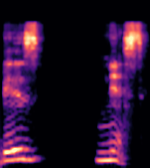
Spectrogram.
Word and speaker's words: business: Becomes bis like B I Z. Bisness. Two short eyes. Business. Business not bes cam era cam era cam cam cam camera a becomes camera cath catho catho Catholis.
